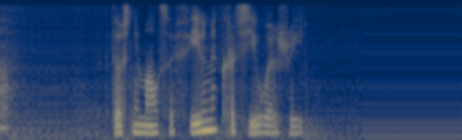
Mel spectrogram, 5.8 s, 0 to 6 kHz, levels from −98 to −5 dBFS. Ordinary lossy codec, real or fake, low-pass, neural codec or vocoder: none; fake; 5.4 kHz; codec, 16 kHz, about 1 kbps, DyCAST, with the encoder's durations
